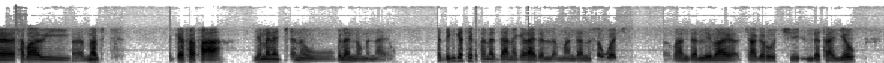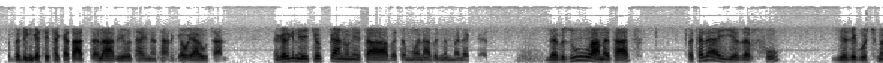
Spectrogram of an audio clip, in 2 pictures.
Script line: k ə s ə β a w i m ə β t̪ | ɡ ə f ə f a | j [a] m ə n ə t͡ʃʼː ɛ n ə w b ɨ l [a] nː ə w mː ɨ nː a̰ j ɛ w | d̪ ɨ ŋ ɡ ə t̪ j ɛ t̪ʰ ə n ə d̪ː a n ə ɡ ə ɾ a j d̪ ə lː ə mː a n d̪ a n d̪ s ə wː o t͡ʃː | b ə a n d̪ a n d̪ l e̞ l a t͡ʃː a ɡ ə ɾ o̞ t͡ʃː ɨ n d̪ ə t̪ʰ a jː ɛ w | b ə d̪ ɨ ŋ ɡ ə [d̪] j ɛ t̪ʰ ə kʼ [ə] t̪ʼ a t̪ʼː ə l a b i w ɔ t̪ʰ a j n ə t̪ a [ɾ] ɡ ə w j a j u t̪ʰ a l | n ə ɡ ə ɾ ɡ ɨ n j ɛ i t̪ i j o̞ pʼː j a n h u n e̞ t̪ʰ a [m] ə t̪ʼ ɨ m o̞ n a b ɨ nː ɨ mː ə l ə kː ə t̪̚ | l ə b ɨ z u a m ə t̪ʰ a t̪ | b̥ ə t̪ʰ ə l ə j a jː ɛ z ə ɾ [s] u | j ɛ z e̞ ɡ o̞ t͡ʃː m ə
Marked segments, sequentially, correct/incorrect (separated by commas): incorrect, incorrect, incorrect, correct, correct, incorrect, incorrect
